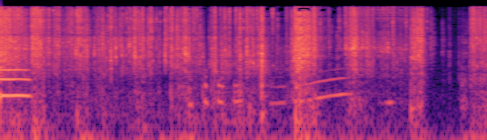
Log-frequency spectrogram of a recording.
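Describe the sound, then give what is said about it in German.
Aluminium foil is torn and crumpled into a small piece, giving a continuous crackling, crinkling rustle with sharp bursts of tearing noise. “Und dann nehmt ihr euch Alufolie reißt euch ein ganz kleines Stück ab, also so, dass euer Slime da reinpasst, aber halt auch nicht zu groß.”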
